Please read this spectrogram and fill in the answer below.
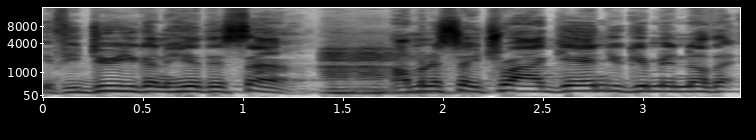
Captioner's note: computer buzzes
